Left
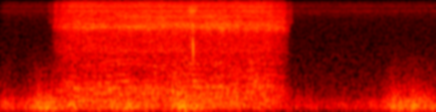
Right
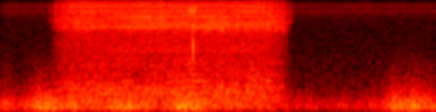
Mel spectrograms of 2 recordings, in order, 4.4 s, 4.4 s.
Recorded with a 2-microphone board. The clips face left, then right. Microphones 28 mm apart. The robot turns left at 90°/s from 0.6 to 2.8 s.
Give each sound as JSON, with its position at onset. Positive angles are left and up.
{"t": 1.9, "sound": "a finger snap", "side_deg": 10}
